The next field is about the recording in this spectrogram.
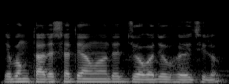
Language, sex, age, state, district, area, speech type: Bengali, male, 18-30, West Bengal, Uttar Dinajpur, urban, spontaneous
